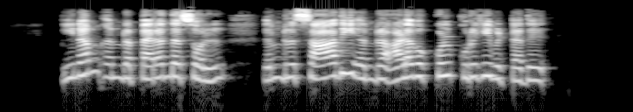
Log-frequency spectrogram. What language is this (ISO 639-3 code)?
tam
